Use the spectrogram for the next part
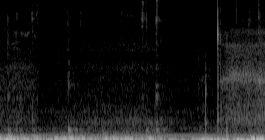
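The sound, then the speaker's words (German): Keys clatter in an uneven series of quick clicks, typing on a computer keyboard at a slow, halting pace while coding an event handler, with a steady low hum underneath and no voices. “Also ganz schnell ist relativ, weil ich mit dieser Tastatur relativ, also wirklich langsam bin.”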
